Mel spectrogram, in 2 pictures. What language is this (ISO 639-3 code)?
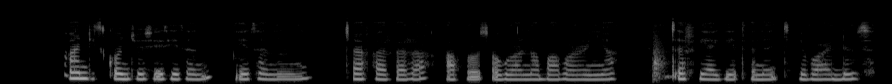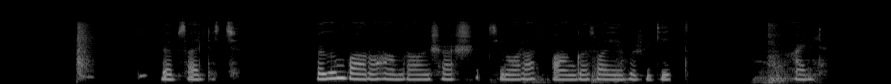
amh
